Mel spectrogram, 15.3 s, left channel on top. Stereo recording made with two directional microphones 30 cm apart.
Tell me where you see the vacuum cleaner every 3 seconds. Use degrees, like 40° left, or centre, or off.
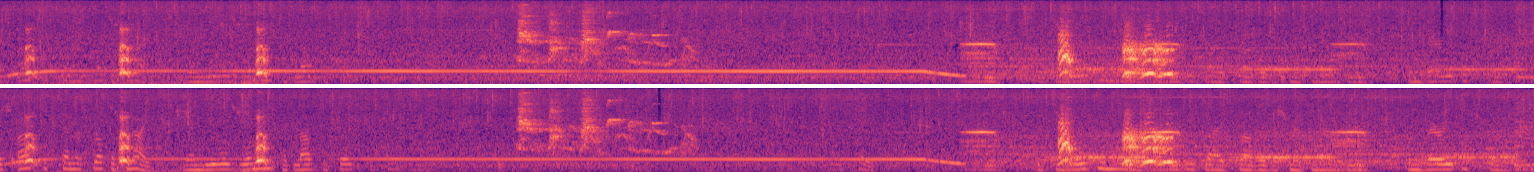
70° left, 60° left, 40° left, centre, 40° right.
